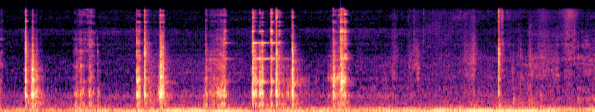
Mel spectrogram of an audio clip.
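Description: Glass dessert bowls clinking against each other and on a tiled counter as they are unstacked and set out: about ten sharp, irregular clinks, several close together near the middle, over a steady low rumble.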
